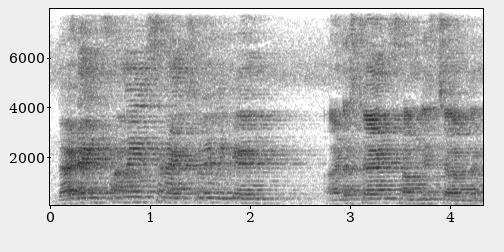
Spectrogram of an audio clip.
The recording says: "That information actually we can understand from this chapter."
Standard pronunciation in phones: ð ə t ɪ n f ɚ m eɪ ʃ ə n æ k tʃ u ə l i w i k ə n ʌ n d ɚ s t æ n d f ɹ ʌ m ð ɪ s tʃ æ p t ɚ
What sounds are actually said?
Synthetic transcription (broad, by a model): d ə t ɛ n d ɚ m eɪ s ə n æ k tʃ u ə l i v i k ə n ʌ n d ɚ s t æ n d f ɹ ʌ m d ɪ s tʃ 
